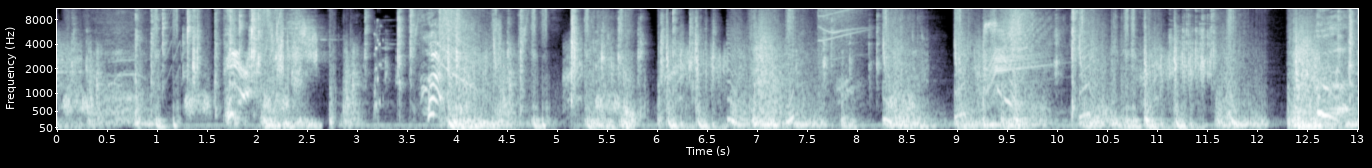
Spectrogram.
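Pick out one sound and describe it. Video game fight sounds thud and whoosh in quick bursts.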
